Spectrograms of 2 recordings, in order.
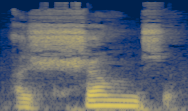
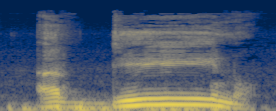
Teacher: Alif Lam Qomariah di mana dibaca jelas Alif lamnya kemudian kalau alif lam syamsiah itu adalah alif lam yang tidak dibaca jelas melebur pada huruf yang setelahnya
